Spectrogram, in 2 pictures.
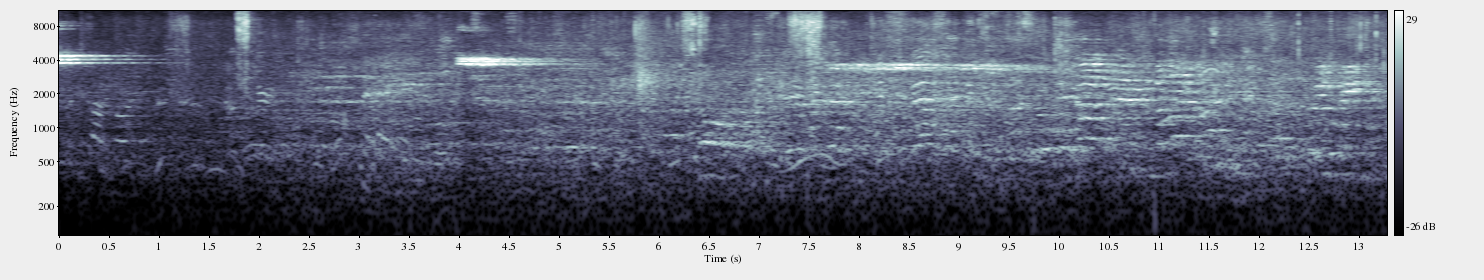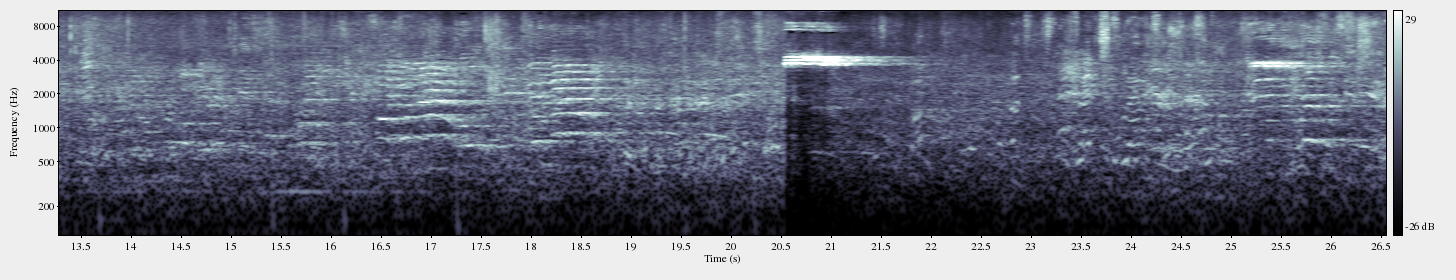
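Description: A crowd chatters and calls out in a large echoing hall.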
